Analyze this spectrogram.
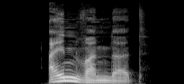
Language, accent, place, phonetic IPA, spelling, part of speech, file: German, Germany, Berlin, [ˈaɪ̯nˌvandɐt], einwandert, verb, De-einwandert.ogg
- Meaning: inflection of einwandern: 1. third-person singular dependent present 2. second-person plural dependent present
